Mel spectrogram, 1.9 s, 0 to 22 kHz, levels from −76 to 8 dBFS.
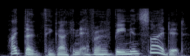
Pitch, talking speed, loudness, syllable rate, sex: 135 Hz, 315 wpm, -20 LUFS, 7.5 syllables/s, male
